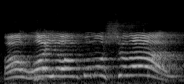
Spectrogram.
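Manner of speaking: slow, high, loud declamation; Richard III ranting. Retold or imitated. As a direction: cry out like a desperate king. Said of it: "si tu préfères".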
